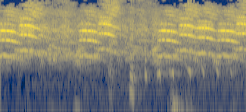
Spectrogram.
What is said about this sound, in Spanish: Gaviota reidora, Larus ridibundus.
